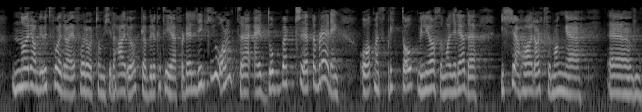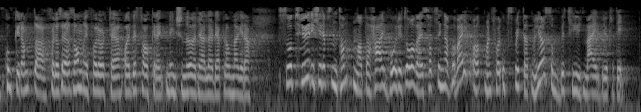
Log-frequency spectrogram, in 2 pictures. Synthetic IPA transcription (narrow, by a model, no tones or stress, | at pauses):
nɔɾhɑnblɪɾʉːt̪fɔɾd̪ɾɑɪfɔɾhɔlt̪ʰɪɔmɪçːəd̪ɛɦæːɾøːkɑbʏɾʊkɾɑt̪ʰiːəfɔɖɛlɪɡːəjʊɑnt̪ʰɪʔæɪd̪ɔbːət̪ɛt̪ɑbleːɾɪŋ | ʔɔɑt̪mɛnsplɪt̪ːɑɔpːmɪljøːsɔmɑlːəɾeːd̪ə | ɪçːəɦɑɾɑlt̪fɔɾmɑŋːə | kʊŋkʉɾɛnt̪ɑfɔɾɔsɛɪd̪ɑsɔnːɪfɔɾhɔlt̪ʰɪlɑɾbæɪst̪ʰɑːkəɾəɛnt̪n̩d̪ɛɪnʂənøːɾəɛlːəɖɛpʰlɑːnlɛɡəɾə | sɔt̪ʰɾʉːɾɪçːəɾɛpɾəsn̩t̪ʰɑnt̪n̩ɑt̪̚d̪ɛhæːɾɡoːɾʉːt̪oːʋəɾsɑt̪sɪŋɑpʰɔʋæɪɔɑt̪mɑnfoːɾʔʊpsplɪt̪ːɑɛt̪mɪljøːsɔmbət̪ʰyːɾmæɪɾbʏɾʊkɾɑt̪ʰḭː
